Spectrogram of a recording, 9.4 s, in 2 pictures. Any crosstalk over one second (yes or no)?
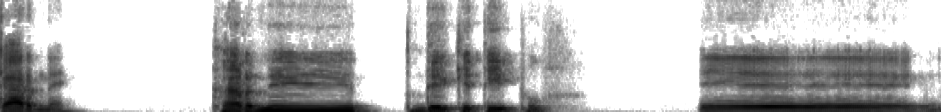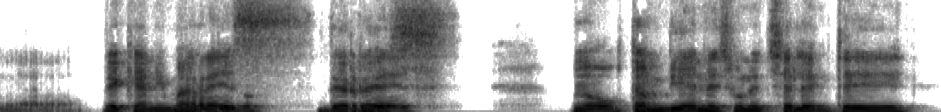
yes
